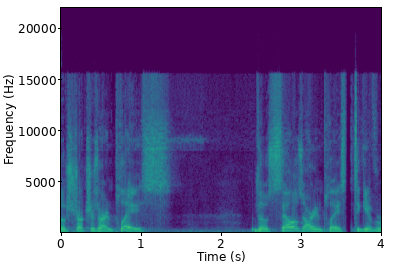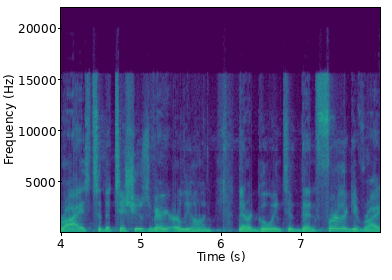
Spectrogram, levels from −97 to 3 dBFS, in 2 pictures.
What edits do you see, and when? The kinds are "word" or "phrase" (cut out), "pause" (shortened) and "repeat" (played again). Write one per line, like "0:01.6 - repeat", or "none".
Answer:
none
